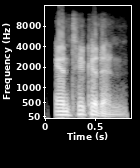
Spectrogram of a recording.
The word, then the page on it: anticodon: American English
